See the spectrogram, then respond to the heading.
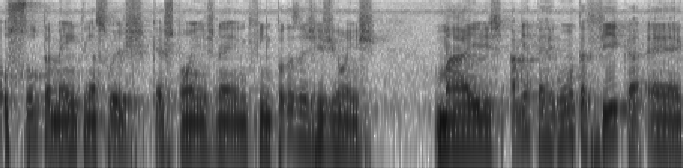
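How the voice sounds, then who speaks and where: Over noticeable background noise, a man with a Pernambuco accent speaks at a very slow pace, with very even loudness and fairly even intonation. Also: medium pitch for a man. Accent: Northeastern Brazilian (Pernambuco). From Pernambuco, Brazilian Northeast. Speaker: actor. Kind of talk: festival Q&A answer.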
